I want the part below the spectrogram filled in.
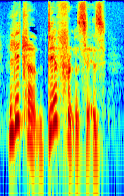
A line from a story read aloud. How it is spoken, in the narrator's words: cried Charity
